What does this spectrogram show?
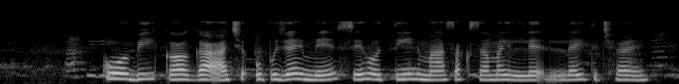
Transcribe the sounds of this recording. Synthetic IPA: kobikəɡat͡ʃʰupd͡ʒəjmeseɦot̪inmasəksəməjləjt̪t͡ʃʰə

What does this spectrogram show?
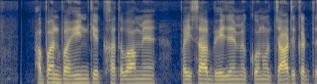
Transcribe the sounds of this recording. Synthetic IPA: əpənbəɦiːnkekʰət̪ʋamẽ | pəɪsabʱeːd͡ʒnemẽkoːnot͡ʃaːɾd͡ʒkəɾt̪

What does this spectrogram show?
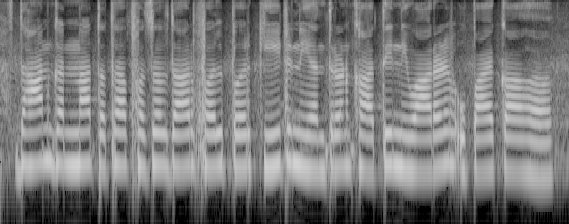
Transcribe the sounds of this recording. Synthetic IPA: d̪ʱaːnɡənːat̪ɐt̪ʰapʰɐsəld̪aːɾpʰɐlpɐɾkiːʈnijə̃nt̪ɾəɽ̃kʰaːt̪inɪʋaːɾəɽ̰̃ʊ̰paːjkaɦɐ

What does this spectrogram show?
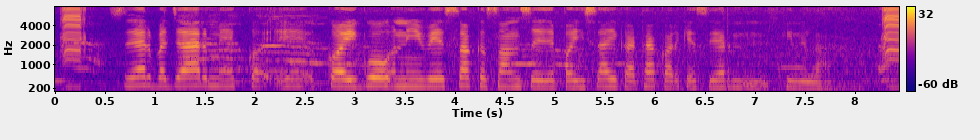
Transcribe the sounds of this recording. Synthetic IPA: seəɾbəd͡ʒaɾme | kəjɡonibesəksənsepəɪsaikaʈʰakəɾkeseəɾkinla̰

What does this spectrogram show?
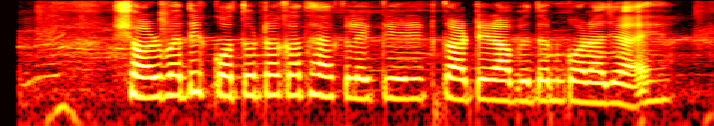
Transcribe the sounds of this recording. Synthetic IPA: ʃɔɾbad̪ʱikːɔt̪oʈakat̪ʰaklekɾeɖiʈkaɾɖeɾabed̪onkɔɾad͡ʑae

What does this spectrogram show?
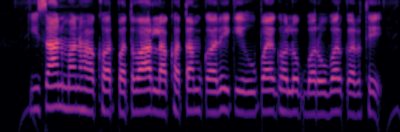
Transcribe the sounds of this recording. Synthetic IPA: kɪsaːnmənɦəkʰəɾpət̪waːɾlakʰət̪əmkəɾekiupəjɡʱəlõkbəɾoːbəɾkəɾt̪ʰeː

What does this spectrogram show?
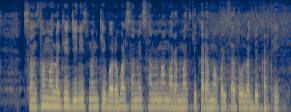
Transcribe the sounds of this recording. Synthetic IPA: sə̃nst̪ʰamãləɡed͡ʒinismənkebəɾobəɾsamesamemãmaɾəmːat̪̚kikəɾamãpəjsat̪oləɡ̚bekəɾt̪ʰi

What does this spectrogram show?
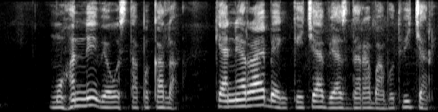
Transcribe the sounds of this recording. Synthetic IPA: moɦənːeʋjəʋəst̪ʰapəkala | kɛnəɾajbɛ̃ŋket͡ɕjaʋjad͡zd̪aɾababət̪ʋit͡ɕaɾl

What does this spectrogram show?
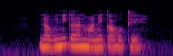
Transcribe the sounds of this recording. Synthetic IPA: nɐʋɪnikəɾəɽ̃maːnekaːɦot̪ʰeː

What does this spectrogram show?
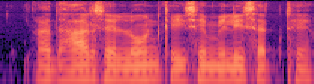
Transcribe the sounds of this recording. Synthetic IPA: aːd̪ʱaːɾseloːnkɐisemɪlisɐk̚t̪ʰeː

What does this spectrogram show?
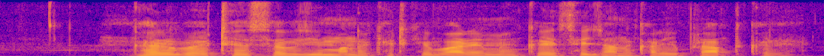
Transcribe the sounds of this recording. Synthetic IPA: ɡʱəɾbəɪʈʰesəbd͡ʒiməkʰeʈkebaɾemekɾesed͡ʒankaɾipɾap̚t̪kəɾe

